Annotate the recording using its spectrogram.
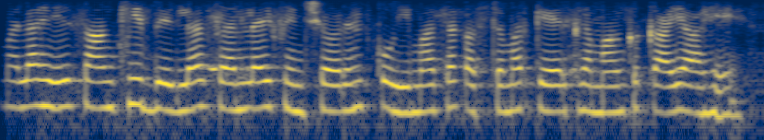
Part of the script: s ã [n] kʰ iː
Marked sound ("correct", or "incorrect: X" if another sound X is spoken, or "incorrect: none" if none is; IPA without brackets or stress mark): incorrect: ŋ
